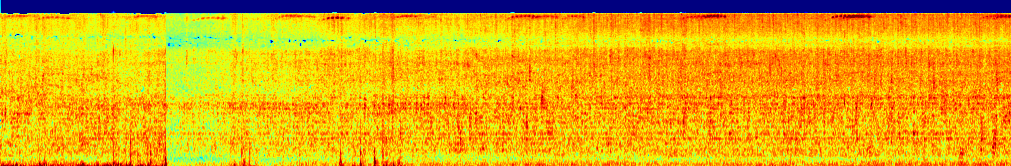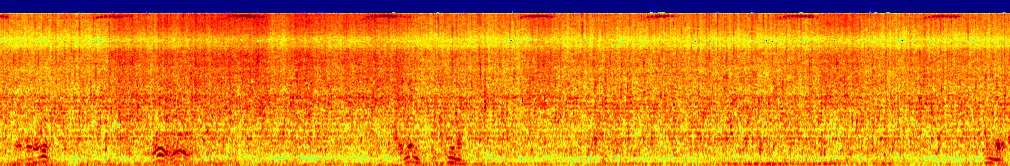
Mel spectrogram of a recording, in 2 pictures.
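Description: Spring water pouring steadily from a pipe spout and splashing into a shallow rocky pool.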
